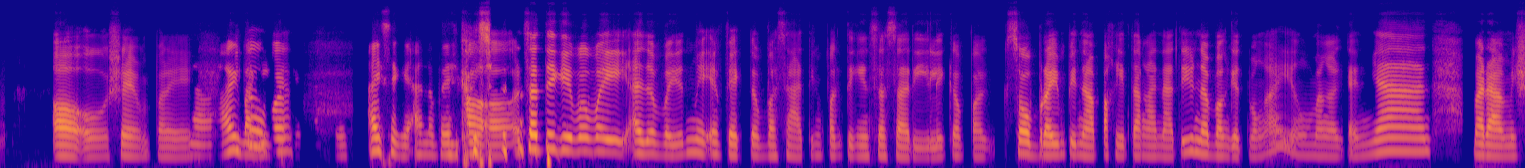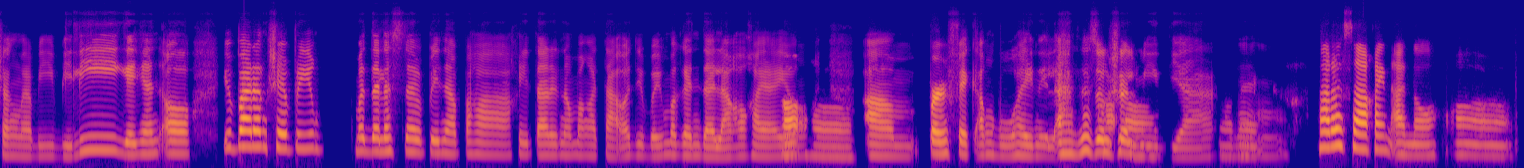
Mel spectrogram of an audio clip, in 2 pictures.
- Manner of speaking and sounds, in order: laughing while speaking: "natin?"
- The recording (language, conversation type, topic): Filipino, unstructured, Ano ang palagay mo sa paraan ng pagpapakita ng sarili sa sosyal na midya?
